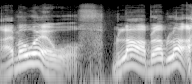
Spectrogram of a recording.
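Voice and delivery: swooping, put-on stock vampire voice. Switching to a vampire voice mid-conversation: vampire voice. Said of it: "switch it to vampire voice".

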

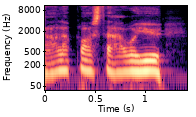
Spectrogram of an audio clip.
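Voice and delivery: hushed, reverent voice. Describing churchgoers greeting their pastor, imitating a lowered reverent voice. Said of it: "They lower their voice".

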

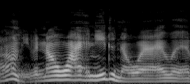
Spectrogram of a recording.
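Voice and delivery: grumbling under breath. Retelling a child's complaint about paperwork: imitating a fit muttered under breath. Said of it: "throws this twenty-five minute fit under his breath".

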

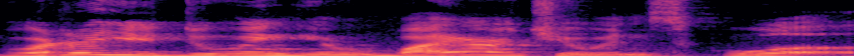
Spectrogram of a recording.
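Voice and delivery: ordinary delivery

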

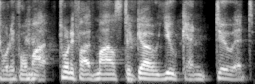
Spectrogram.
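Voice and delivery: put-on raspy, smoker-like voice. Joking about a motivational podcast, cheering on runners in a raspy smoker voice. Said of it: "I don't know why I have to go into a raspy smoker voice".

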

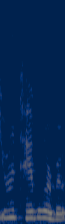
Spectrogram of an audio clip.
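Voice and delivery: very quiet murmur, barely audible, hard to catch. Retelling what a man asked them when they got there, super quiet. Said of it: "said it super quietly".

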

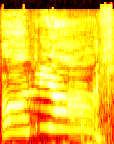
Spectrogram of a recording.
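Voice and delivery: put-on punch-drunk voice. Quizzing a co-host on a movie quote, imitating a punch-drunk voice. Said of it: "Así con voz así de sonado".

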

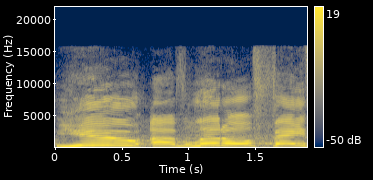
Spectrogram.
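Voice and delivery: mock, very high, slow, drawn-out calling shout. Acting out Jesus repeating himself over the storm: yelling as Jesus. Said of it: "He's having to yell".

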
